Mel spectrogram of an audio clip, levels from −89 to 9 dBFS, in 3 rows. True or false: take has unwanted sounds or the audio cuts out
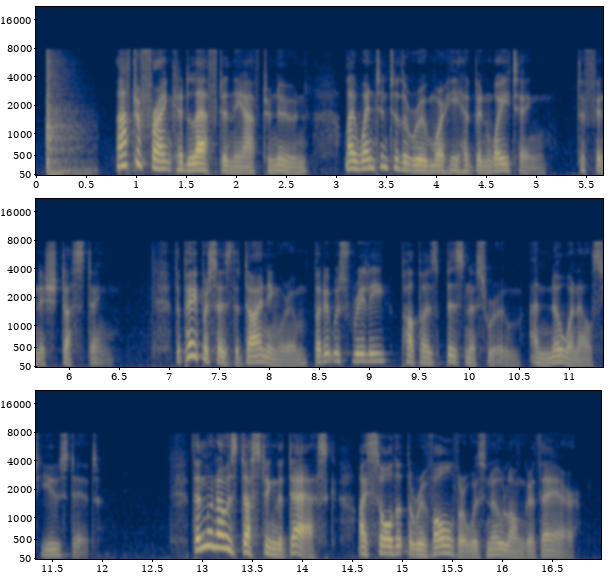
true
